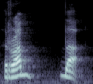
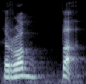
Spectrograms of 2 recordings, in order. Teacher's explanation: پہلے رو کو ملانا ہے با ساکن کے ساتھ، اور پھر با کی حرکت ادا کرنی ہے ہم نے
